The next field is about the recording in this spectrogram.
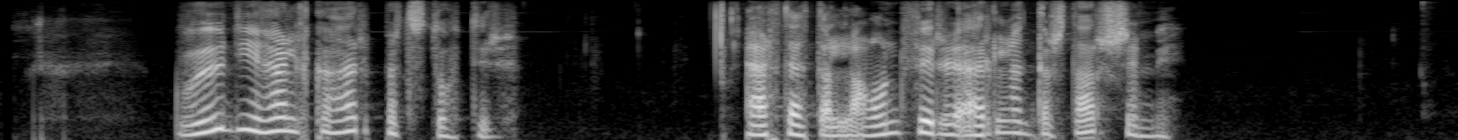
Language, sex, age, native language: Icelandic, female, 50-59, Icelandic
